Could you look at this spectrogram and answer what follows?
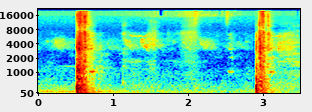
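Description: A heavy, loosely hanging door closes twice, two sharp thuds about two and a half seconds apart, with faint bird chirps in the quiet between.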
